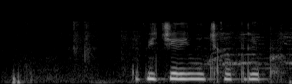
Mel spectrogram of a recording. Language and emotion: Russian, neutral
